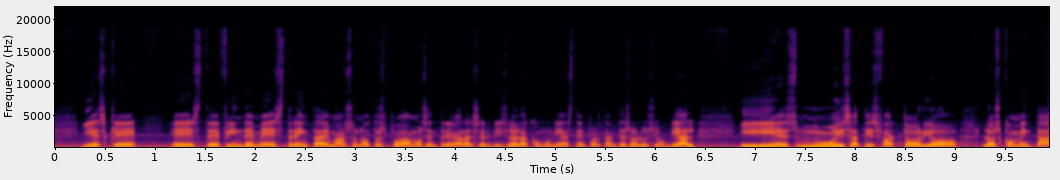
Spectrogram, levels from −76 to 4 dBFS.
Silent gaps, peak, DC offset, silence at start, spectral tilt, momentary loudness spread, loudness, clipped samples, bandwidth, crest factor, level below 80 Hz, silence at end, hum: none; -4 dBFS; under 0.1%; 0 s; -7.5 dB/octave; 7 LU; -17 LUFS; under 0.1%; 18 kHz; 14 dB; -50 dBFS; 0 s; none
